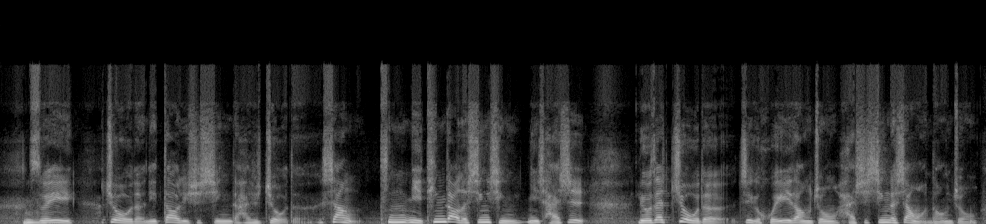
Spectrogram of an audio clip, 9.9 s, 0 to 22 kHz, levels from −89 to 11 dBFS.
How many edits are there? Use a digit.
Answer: 1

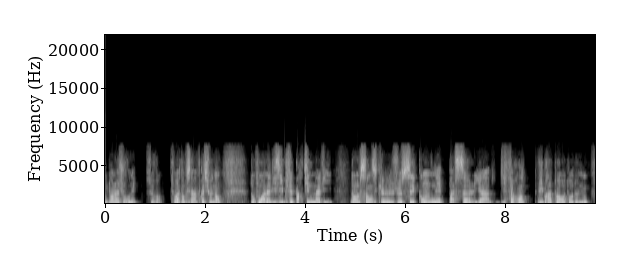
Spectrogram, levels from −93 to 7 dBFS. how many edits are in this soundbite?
3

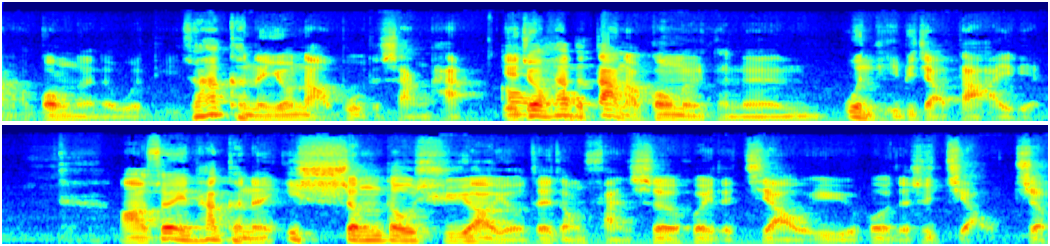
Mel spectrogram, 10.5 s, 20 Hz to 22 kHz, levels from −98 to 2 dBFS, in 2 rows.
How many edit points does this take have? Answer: 1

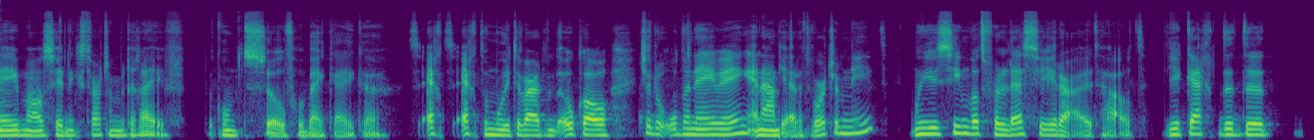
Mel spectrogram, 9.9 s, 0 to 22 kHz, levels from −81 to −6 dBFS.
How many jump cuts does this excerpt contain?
5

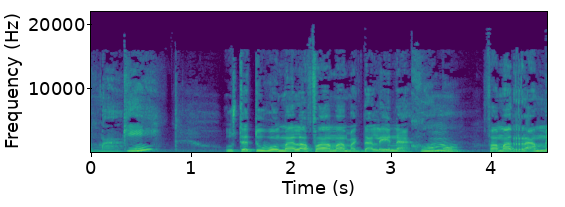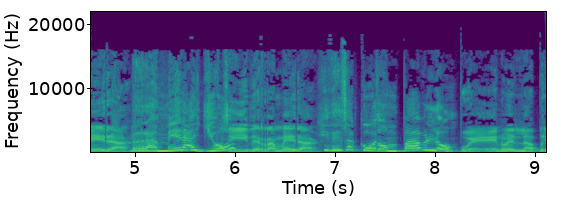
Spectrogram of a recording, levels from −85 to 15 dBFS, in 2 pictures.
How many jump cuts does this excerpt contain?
5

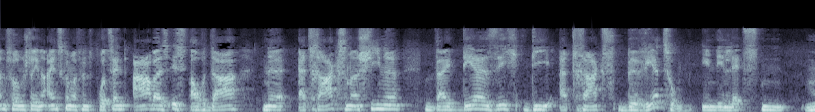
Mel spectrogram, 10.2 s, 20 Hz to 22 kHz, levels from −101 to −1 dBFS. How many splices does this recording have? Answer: 3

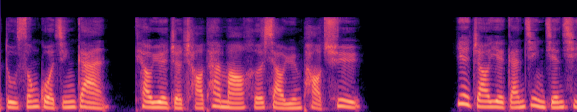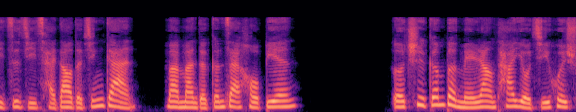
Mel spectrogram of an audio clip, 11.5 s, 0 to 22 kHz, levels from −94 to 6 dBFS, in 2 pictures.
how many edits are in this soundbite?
0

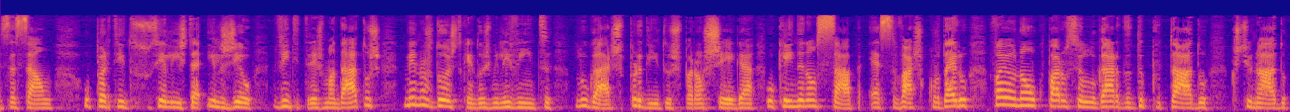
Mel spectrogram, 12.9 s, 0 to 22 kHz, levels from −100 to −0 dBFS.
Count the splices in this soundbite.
1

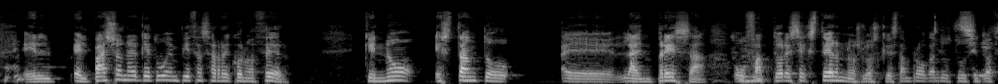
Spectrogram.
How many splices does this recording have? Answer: 0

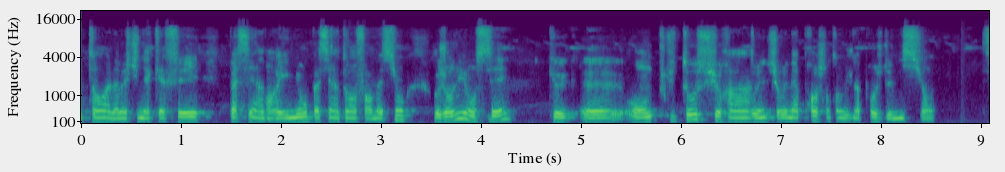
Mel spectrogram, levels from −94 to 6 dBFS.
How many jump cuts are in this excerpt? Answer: 4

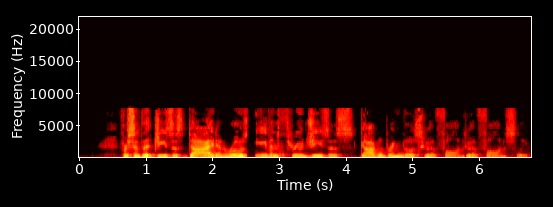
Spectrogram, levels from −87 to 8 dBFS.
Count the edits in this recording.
6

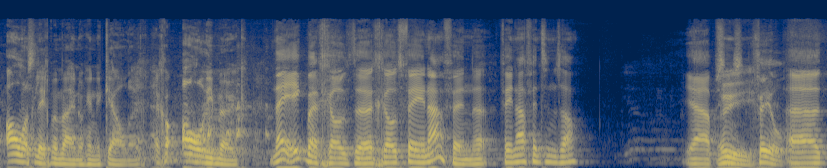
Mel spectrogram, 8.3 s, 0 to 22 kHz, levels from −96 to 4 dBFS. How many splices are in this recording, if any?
0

